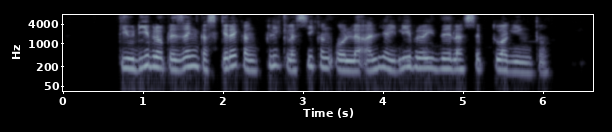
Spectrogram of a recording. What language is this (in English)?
Esperanto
